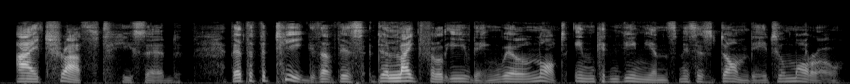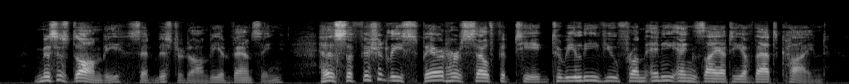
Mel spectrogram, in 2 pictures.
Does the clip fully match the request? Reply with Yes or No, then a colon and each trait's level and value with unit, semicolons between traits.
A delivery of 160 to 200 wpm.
No: slow, 135 wpm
